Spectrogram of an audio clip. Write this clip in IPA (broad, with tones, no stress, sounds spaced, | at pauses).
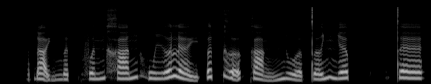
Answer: ɗ a̰˧˨ j ŋ ə˨˩ t̚ f ə˨˦ n x a˨˦ n h w i˨˦ ə̯ l ɛ˧˩ j ʔ ə˦˥ t̚ ɣ ə̰ː˧˥ k a˧˩ ŋ ɲ u˧˩ ə̯ t̪ əː˨˦ ɲ ɛ˦˥ p̚ | t̪ ɛ˧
